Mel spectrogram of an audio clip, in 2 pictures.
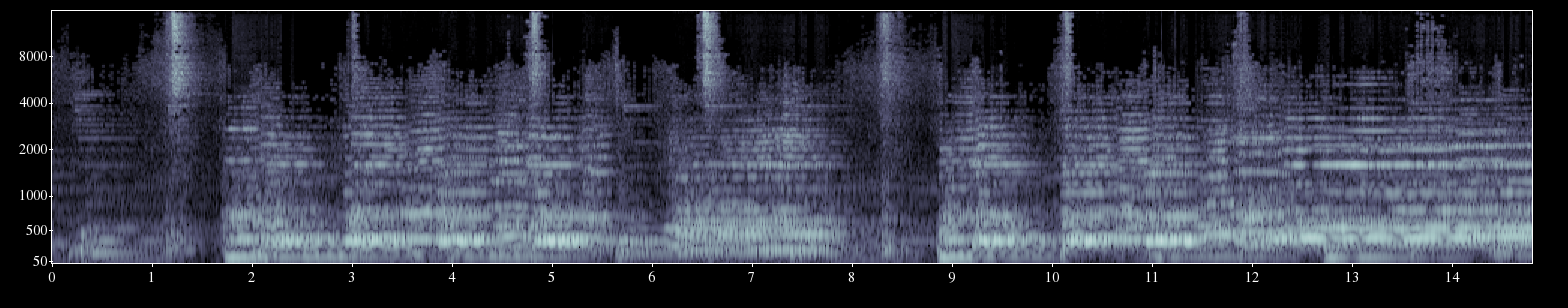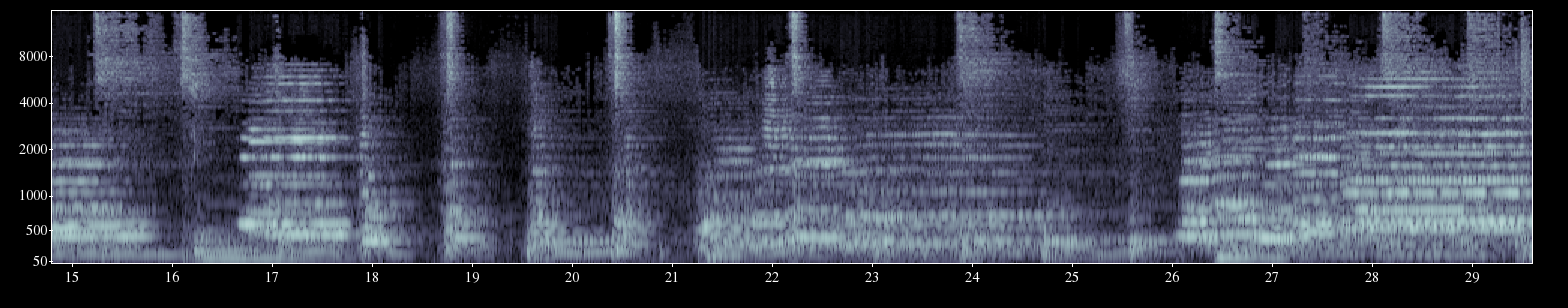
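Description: Big band of saxophones, trumpets and trombones with piano, double bass and drums playing a jazz tune: held brass and reed chords over a bass line, in phrases with brief breaks between them.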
